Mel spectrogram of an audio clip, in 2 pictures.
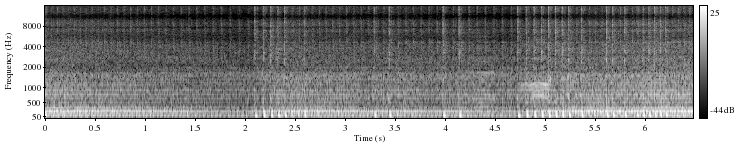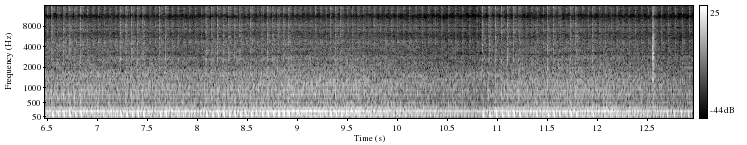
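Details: Honda HRC216 mower with GCV160 engine, hot after mowing and needing choke to start, running on its original carburettor: speed hunts up and down every few seconds, stumbling and recovering; surging from a faulty carburettor, later swapped for an Amazon replacement.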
